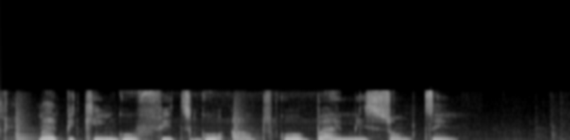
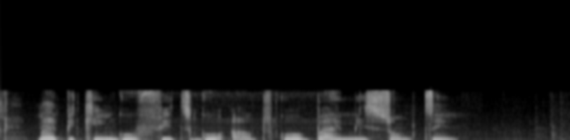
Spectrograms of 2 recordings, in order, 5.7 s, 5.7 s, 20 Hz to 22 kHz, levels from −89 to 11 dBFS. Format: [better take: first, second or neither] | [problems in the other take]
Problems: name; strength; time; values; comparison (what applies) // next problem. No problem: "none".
second | background sound (Snare drum); 18 dB below the speech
